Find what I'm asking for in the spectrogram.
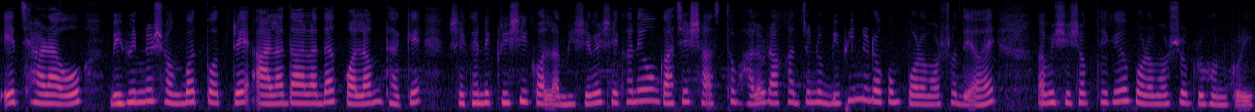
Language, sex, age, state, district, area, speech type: Bengali, female, 18-30, West Bengal, South 24 Parganas, rural, spontaneous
